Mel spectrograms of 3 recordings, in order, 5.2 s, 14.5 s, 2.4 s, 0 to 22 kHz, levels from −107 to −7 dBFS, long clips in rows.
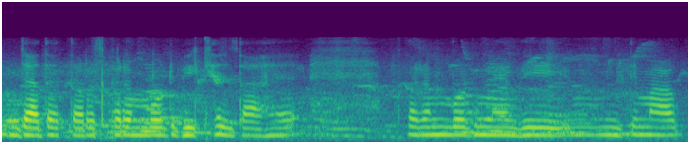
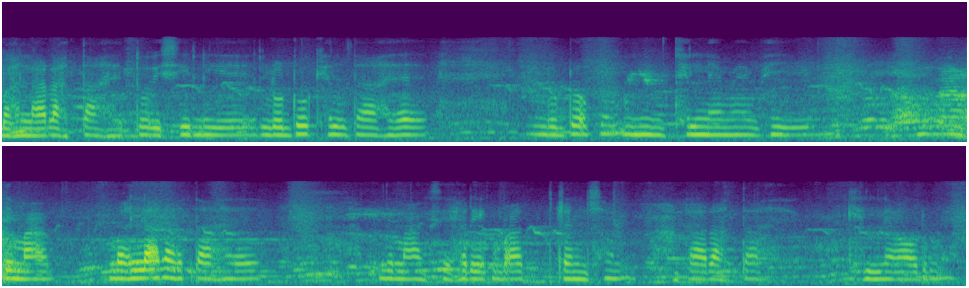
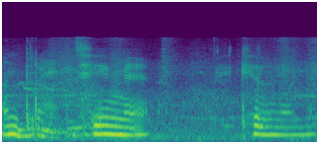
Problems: none marked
